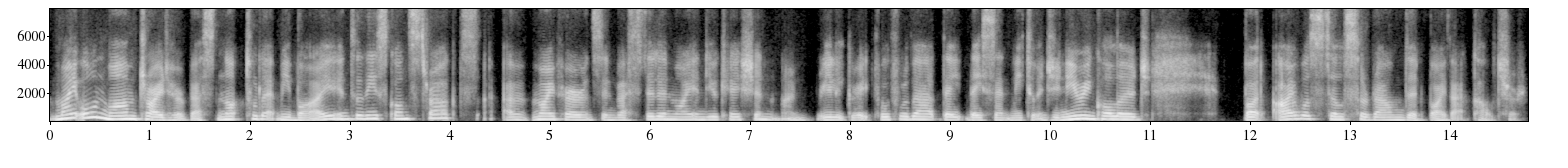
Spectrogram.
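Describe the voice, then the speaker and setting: A woman's voice: medium pitch, gravelly, darkish tone, dry recording, clean studio sound. A woman of around forty, giving an earnest, reflective personal talk as a coach. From mountains of Lebanon. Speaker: parenting coach, series host. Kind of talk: personal talk introducing a series.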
